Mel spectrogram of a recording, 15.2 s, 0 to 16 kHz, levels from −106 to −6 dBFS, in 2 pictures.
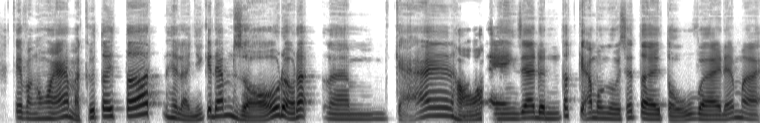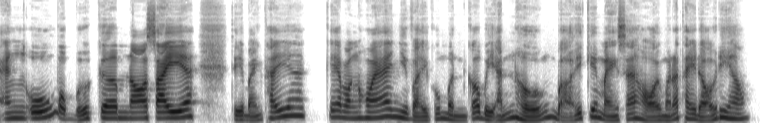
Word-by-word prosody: cái 180 - +1
văn 160 -2 -4
hóa 160 +7 +3
mà - - -1
cứ 195 - +1
tới 220 +2 +3
Tết 255 +7 +7
hay 180 -4 -1
là 140 - -1
những 115 +6 -4
cái 215 - +2
đám 230 +2 +2
giỗ 105 - +4
đồ 245 - +6
đó 215 - +7 0.2
là 140 -3 -3 0.5
cả 225 +2 0 0.2
họ 115 -6 +2 0.3
hàng, 150 0 0
gia 175 +3 +4
đình, 155 -2 +1
tất 230 +7 -2
cả 165 - +1
mọi 165 -1 -1
người 145 -2 -1
sẽ 185 - -3
tề 140 -1 +5
tụ 115 +5 -2
về 130 -1 +4
để 140 +3 -1
mà 165 -6 -1
ăn 165 +4 -5
uống 175 - +1
một - - -2
bữa 135 +6 -2
cơm 170 -1 0
no 165 +1 +2
say 175 +1 +5
á. 210 - +2 0.4
Thì 125 - -2
bạn 110 0 -7
thấy 175 +8 -2
á 240 0 -3 0.3
cái 195 0 -3
văn 170 -2 -4
hóa 180 +5 0
như 195 -5 -3
vậy 105 0 -4
của 145 +7 -10
mình 130 -8 -5
có 165 +10 -2
bị 120 -9 -2
ảnh 120 +11 -5
hưởng 155 - -1
bởi 155 -3 -5
cái 205 - 0
mạng 110 - -3
xã 145 +5 -3
hội 110 -9 -2
mà 110 -1 -5
nó - - -2
thay 150 -3 -2
đổi - - -2
đi 195 - -1
hông? 155 -2 -4
165 Hz, 255 wpm, -22 LUFS, 140-185 Hz, 0.5 s, Tết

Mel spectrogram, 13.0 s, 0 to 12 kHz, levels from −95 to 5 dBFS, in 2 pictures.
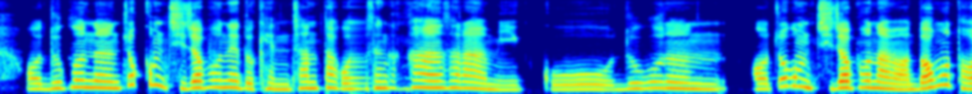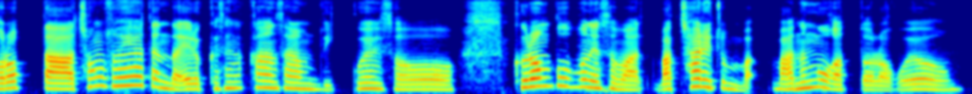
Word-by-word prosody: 어 195 0 -4
누구는 230 +3 0
'쪼끔 345 - -3
지저분해도 235 0 0
괜찮다.'고 200 +1 -3
생각하는 230 +2 0
사람이 210 -8 -1
있고 170 +1 -7
누구는 205 -2 -3 0.2
어 190 +1 -2
쪼끔 285 0 -1
지저분하면 220 -4 +3
'너무 255 +11 +3
더럽다. 205 -3 +5
청소해야 305 +5 +2
된다.' 235 - -1
이렇게 190 +3 -2
생각하는 230 +1 -1
사람도 210 -4 -2
있고 205 +5 -7
해서 180 -4 -2 0.4
그런 285 +4 +6
부분에서 260 -9 -1
마 170 -1 +1
마찰이 265 +10 +4
좀 215 -6 -7
마 - - -5
많은 195 +4 +1
것 255 -1 +1
같더라고요. 170 0 -3
210 Hz, 370 characters per minute, -22 LUFS, 185-240 Hz, 0.4 s, 그런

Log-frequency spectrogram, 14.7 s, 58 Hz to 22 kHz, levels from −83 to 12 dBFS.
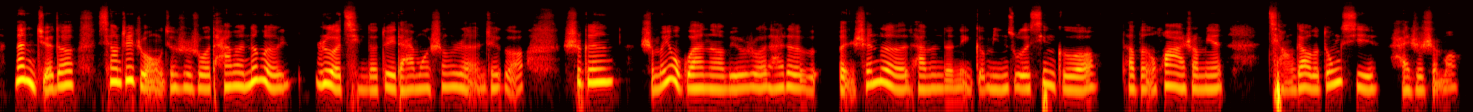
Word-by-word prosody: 那 325 +1 +9
你 280 -5 +7
觉 195 -1 +1
得 245 +3 +3 0.2
像 295 -1 +3
这 320 +2 +7
种， 230 -7 0
就 215 - -4
是 215 0 -4
说 205 -1 0
他 225 +2 -1
们 230 0 +1
那 300 +5 +6
么 310 -5 +4 0.4
热 250 -5 +5
情 195 0 -6
地 190 0 -3
对 210 +2 +1
待 190 0 -1
陌 205 +1 -4
生 220 +1 -5
人， 205 -2 -4
这 210 0 -5
个 215 - -7 0.4
是 475 -12 -1
跟 285 +1 +4 0.2
什 - - -4
么 230 +6 +1
有 305 -3 +5
关 210 -1 +2
呢？ 200 -1 -1
比 200 - -2
如 205 +1 0
说 215 -1 -1
他 210 0 -3
的 215 - -2 0.2
本 - - -1
身 255 +3 0
的 230 -9 +3
他 200 -1 -3
们 205 +1 -5
的 105 - -4
那 105 - -8
个 - - -7
民 200 -1 -4
族 210 0 -5
的 200 0 +2
性 220 +3 -1
格， 195 +1 0 0.2
他 200 - -2
文 200 -1 -3
化 225 -1 +2
上 205 -1 -2
面 200 +2 -2 0.4
强 - - +4
调 215 0 +2
的 200 -1 -1
东 245 +8 +1
西， 205 -7 -3
还 190 - -5
是 190 0 -4
什 185 - -3
么？ 220 - -9
210 Hz, 255 characters per minute, -25 LUFS, 200-235 Hz, 0.4 s, 那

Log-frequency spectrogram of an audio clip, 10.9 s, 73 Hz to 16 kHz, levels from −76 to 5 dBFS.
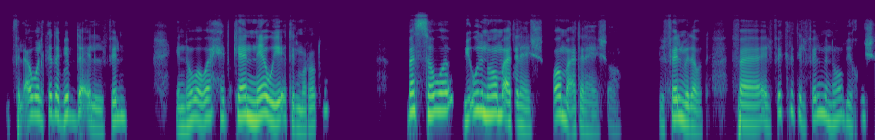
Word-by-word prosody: في - - -16
الأول 190 +1 +1
كده 200 +4 -1
بيبدأ 180 -1 0
الفيلم، 160 +9 -4 0.6
إن 125 +2 -4
هو 160 +1 +1
واحد 175 -2 -2
كان 185 -2 +4
ناوي 175 -3 +5
يقتل 135 -4 -1
مراته، 135 - -7 1.0
بس 220 -2 +4
هو 225 - +4
بيقول 230 - +1
إن 205 - +6
هو 200 +1 +5
ما 200 - +4
قتلهاش، 140 -7 -2
هو 195 - +5
ما 180 - -1
قتلهاش 110 -6 -8
آه، - - -21 0.5
الفيلم 170 +4 +1
دوّة، 125 -5 -2 0.3
ف 150 - -3
الفكرة 145 +9 -2
الفيلم 180 +8 -4
إن 160 -5 -5
هو 175 +3 -5
بيخُش 170 +2 -10
170 Hz, 170 wpm, -22 LUFS, 140-195 Hz, 1.0 s, إن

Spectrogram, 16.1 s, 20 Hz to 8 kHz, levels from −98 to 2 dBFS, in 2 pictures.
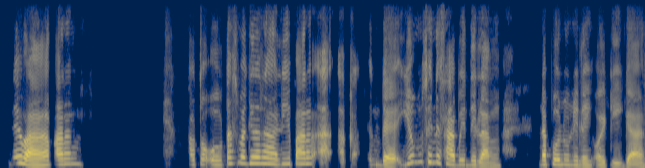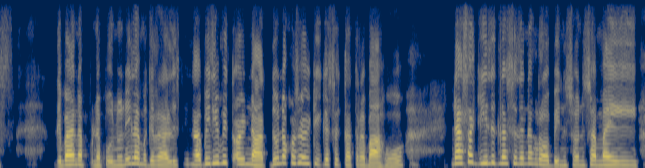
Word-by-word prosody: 'Di 300 - -1
ba 195 0 +8
parang 255 +1 0 1.4
Totoo, 230 -2 -5
tapos 280 +7 -5
magra-rally 270 -4 0
parang 265 +1 +2
a 410 +3 -2
a 400 - -11
aka 365 - -14 0.2
hindi, 205 -6 +1
yung 330 +3 -6
sinasabi 275 -11 0
nilang 175 -5 -1 0.6
napuno 225 0 +1
nila 200 -4 -5
yung 180 +1 -10
Ortigas, 150 -4 -2 0.5
di 190 - -9
ba, 220 +3 +8
na 225 -1 +2
napuno 185 +1 -4
nila, 260 +2 0
magra-rally 200 -4 -1
sila. 230 -1 +2
Believe 295 +6 -2
it - - -12
or 255 0 +2
not, 205 -6 +4
dun 260 +5 -2
ako 305 0 -1
sa 305 - -1
Ortigas 250 -5 -5
nagtatrabaho. 190 -4 0 0.6
Nasa 290 +4 +5
gilid 300 +2 -3
lang 295 0 +2
sila 275 -2 -4
ng 265 -1 -4
Robinsons 200 -2 -3
sa - - +6
may 200 -1 0
225 Hz, 155 wpm, -24 LUFS, 195-270 Hz, 1.4 s, ba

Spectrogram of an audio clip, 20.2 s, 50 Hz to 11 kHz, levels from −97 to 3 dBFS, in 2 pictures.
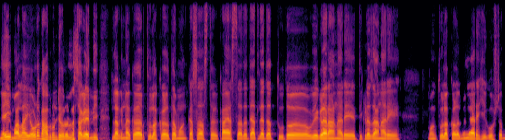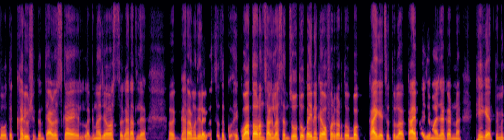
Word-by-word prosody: नाही, 160 +8 +4
मला 125 +6 +4
एवढं 145 +9 +2
घाबरून 155 -5 0
ठेवलं 140 -4 +1
ना 165 - -1
सगळ्यांनी, 135 0 +3 0.3
"लग्न 125 +3 0
कर. 125 0 +3
तुला 125 0 0
कळतं 115 +2 +1
मग 115 0 -6
कसं 115 +1 -3
असतं, 110 +1 -6
काय 110 0 +2
असतं. 110 0 -3
आता 105 +1 -1
त्यातल्या 110 +1 0
त्यात 115 -1 +1
तू 115 - -5
तर 115 -2 +2
वेगळा 115 +2 +5
राहणार 115 -2 0
आहे, 105 0 0
तिकडं 110 +3 -2
जाणार 110 0 -1
आहे, 100 0 -4 0.6
मग 110 +1 -7
तुला 120 +1 +2
कळल." 105 -1 0
म्हणलं, 125 +3 0
अरे 125 -1 +2
ही 105 +1 -7
गोष्ट 120 +2 -7
बहुतेक 115 0 -3
खरी 115 +2 0
होऊ 130 - +2
शकते 105 - -10
आणि 100 - -10
त्यावेळेस 100 +4 +1
काय 125 -4 +2
आहे, 115 - -2 0.2
लग्न 105 +5 -4
जेव्हा 120 +1 +1
असतं 120 -1 -7
घरातल्या 95 0 -3 0.5
अ, 105 - -1 0.2
घरामध्ये 115 +2 0
लग्न 110 -1 +1
असतं, - - -13
तर 145 - -1
एक - - -11
एक 145 - -7
वातावरण 140 +4 +6
चांगलं 130 -1 +2
असतं 125 +1 -4
आणि 120 - -8
जो 135 0 +2
तो 155 - +4
काही 140 -1 +4
ना 140 - -1
काही 140 -2 +5
ऑफर 135 +1 -1
करतो, 115 -2 0
"बघ 120 +2 +1 0.2
काय 120 +2 +7
घ्यायचं 115 -2 -1
तुला? 115 0 +1
काय 115 +2 +6
पाहिजे 115 -1 -4
माझ्याकडनं?" 110 -1 -1 0.3
"ठीक 160 0 -3
आहे, - - +4
तुम्ही 135 +3 -5
115 Hz, 220 wpm, -21 LUFS, 110-130 Hz, 0.6 s, काय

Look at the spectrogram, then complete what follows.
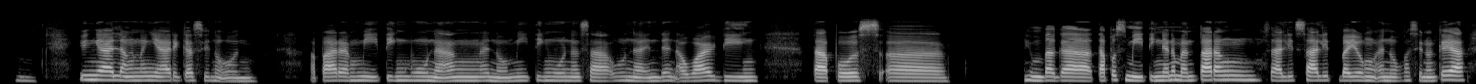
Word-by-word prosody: Mm. 170 -4 -14 0.4
'Yon 215 0 -1
nga 205 -1 +5
lang 190 -2 +1
nangyari 180 -2 0
kasi 180 0 -3
noon, 150 -3 -5 0.5
ah, - - -10
parang 180 +1 +1
meeting 185 +1 -4
muna, 180 -4 0
ang 175 0 0
ano, 165 -3 -1
meeting 180 +2 -5
muna 180 -1 -2
sa 165 -2 -1
una 175 -2 -2
and 165 +1 -2
then 180 0 -4
awarding 175 +1 -1 0.5
tapos, 180 +2 +2
ah, 165 -2 +1 0.8
'yong 195 -3 0
'baga 175 -2 +3
tapos 205 +3 -1
meeting 185 0 +1
na - - +2
naman, 190 -1 0
parang 205 0 +3
salit-salit 190 +1 0
ba 185 -1 +1
'yong 180 -1 0
ano 170 0 -2
kasi 190 +1 -8
no'n, 170 0 -1
kaya 205 -1 +6
180 Hz, 145 wpm, -24 LUFS, 170-185 Hz, 0.8 s, kaya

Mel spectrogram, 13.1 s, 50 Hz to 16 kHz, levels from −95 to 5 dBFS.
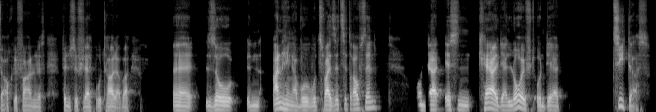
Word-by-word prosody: sind - - -16
wir - - -4
auch - - -8
gefahren. 100 -2 -5
Das 90 - -10 0.3
findest 95 -1 -5
du 100 - -4
vielleicht 95 0 -3
brutal, 90 +1 0
aber, - - -5 0.8
äh, 95 -2 +2 0.3
so 105 +2 +2 0.2
'n 100 +1 -4 0.2
Anhänger, 115 -9 +3
wo 105 -1 0
wo 100 +2 -3
2 110 +2 +5
Sitze 120 +4 -5
drauf 125 -1 0
sind. 150 +4 -3 0.8
Und 115 -3 -4
da 115 0 +8 0.2
ist 115 0 -1
'n 105 -2 -4
Kerl, 140 -6 +7
der 100 0 -2
läuft 105 - +2
und 100 -1 -4
der 100 -2 -2 1.0
zieht 190 -2 -2
das. - - -8
105 Hz, 140 wpm, -25 LUFS, 100-115 Hz, 1.0 s, da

